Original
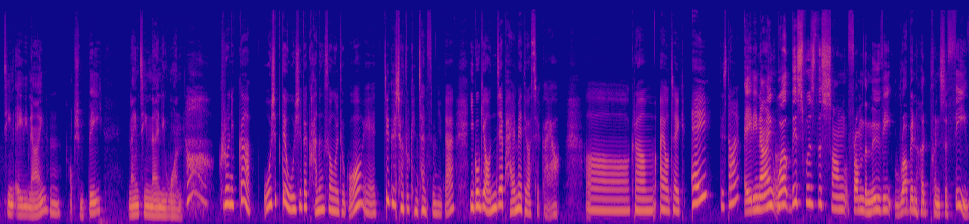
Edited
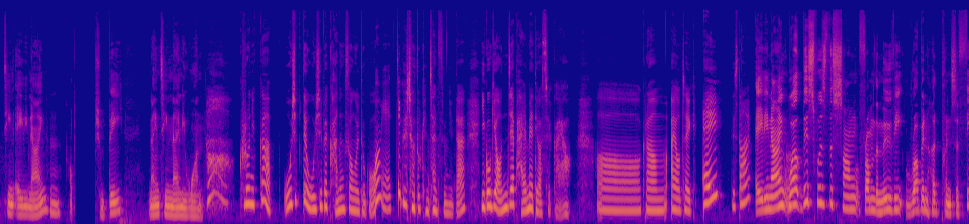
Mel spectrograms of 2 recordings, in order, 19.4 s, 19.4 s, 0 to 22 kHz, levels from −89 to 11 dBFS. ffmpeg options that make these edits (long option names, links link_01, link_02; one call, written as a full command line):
ffmpeg -i in.wav -filter_complex "[0:a]asplit=4[link_01][link_02][link_03][link_04];[link_01]atrim=end=1.5,asetpts=PTS-STARTPTS,afade=type=out:start_time=1.496:duration=0.004:curve=hsin,apad=pad_dur=0.41[link_05];[link_02]atrim=start=1.5:end=7.104,asetpts=PTS-STARTPTS,afade=type=in:duration=0.004:curve=hsin[link_06];[link_03]atrim=start=7.1:end=7.79,asetpts=PTS-STARTPTS,asetrate=60417,aresample=44100[link_07];[link_04]atrim=start=7.786[link_08];[link_05][link_06]concat=n=2:v=0:a=1[link_09];[link_09][link_07]acrossfade=duration=0.004:curve1=hsin:curve2=hsin[link_10];[link_10][link_08]acrossfade=duration=0.004:curve1=hsin:curve2=hsin" out.wav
